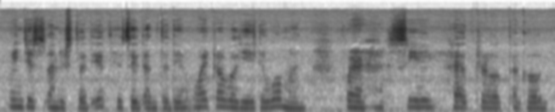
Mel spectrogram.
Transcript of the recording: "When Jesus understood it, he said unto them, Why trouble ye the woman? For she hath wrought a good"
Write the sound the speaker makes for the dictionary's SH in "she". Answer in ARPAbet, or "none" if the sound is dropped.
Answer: S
